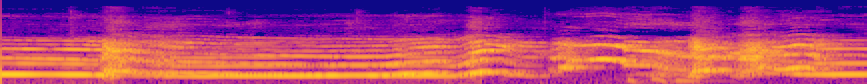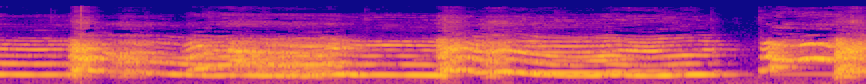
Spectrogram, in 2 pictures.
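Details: Siberian Husky howling, from Luna, Gizmo, Arya and the puppies: long steady held tones broken by wavering, bending phrases, repeated several times with short breaks, strong and clear.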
